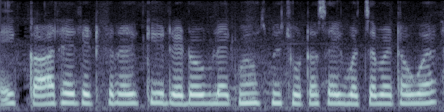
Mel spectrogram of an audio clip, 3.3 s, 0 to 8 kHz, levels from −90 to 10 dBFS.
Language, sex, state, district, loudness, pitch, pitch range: Hindi, female, Uttar Pradesh, Shamli, -13 LUFS, 240 Hz, 235-250 Hz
